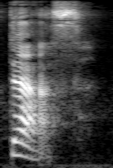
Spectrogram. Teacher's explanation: In stop replacing a glide, a stop consonant is substituted for a target glide consonant. For example, a child who applied the phonological process of stop replacing a glide might produce the target word yes as des.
